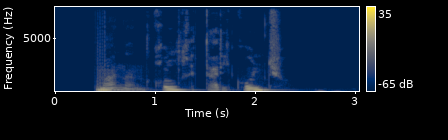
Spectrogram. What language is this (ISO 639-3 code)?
qxp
